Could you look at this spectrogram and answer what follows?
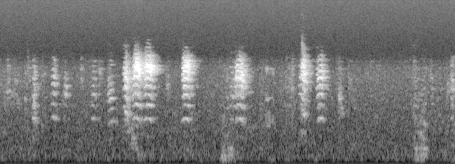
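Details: Zebra finches singing on waking: short nasal, harmonic beeping notes, mostly single and double, spaced irregularly over several seconds, with a few louder bursts and faint low thumps in between.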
